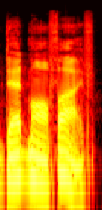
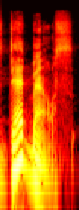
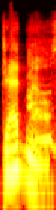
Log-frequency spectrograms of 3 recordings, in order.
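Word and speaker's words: deadmau5: So it's not his name's Dead Mouse. You pronounce it Dead Mouse. Oh, the number 5. MAU 5 is a S. Yeah, it's pronounced mouse.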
